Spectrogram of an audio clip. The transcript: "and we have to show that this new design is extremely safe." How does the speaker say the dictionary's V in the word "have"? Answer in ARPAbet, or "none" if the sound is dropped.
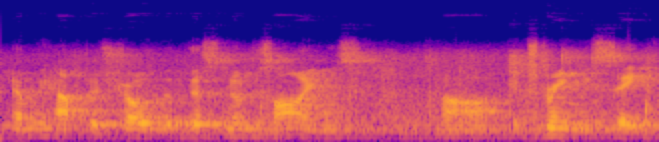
F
